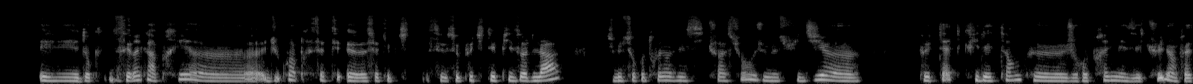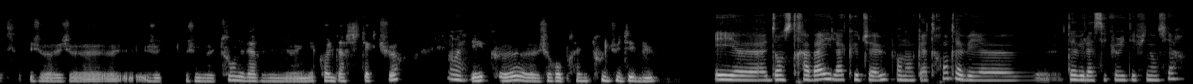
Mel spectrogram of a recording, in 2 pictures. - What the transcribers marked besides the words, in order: other background noise; tapping
- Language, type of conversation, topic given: French, podcast, Comment choisis-tu entre ta passion et ta sécurité financière ?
